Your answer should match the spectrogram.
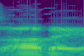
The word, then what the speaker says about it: Abe: Yes, I know that like he's Japanese, so it's pronounced Abe.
